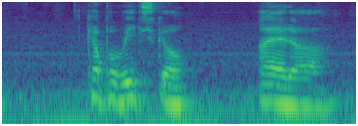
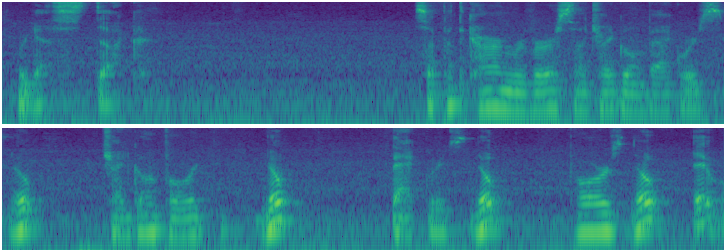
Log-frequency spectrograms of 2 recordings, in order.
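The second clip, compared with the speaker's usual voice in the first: ordinary talk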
